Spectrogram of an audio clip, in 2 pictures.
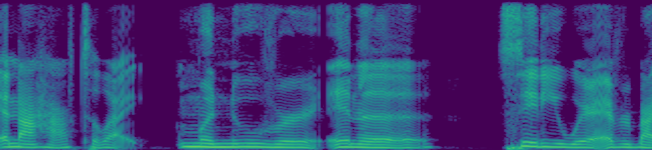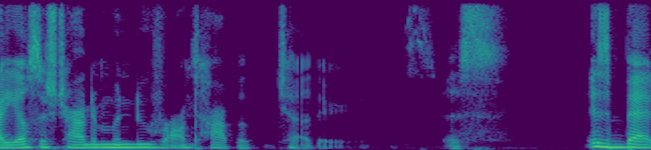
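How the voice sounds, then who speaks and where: In a very clean recording with a silent background, a woman with an American accent uses a plain, everyday voice at a fairly low pitch, moderate pace and fairly even intonation. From Chicago, Illinois. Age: 20s. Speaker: podcast co-host, hair business owner. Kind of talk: casual chat. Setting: podcast recording.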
